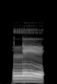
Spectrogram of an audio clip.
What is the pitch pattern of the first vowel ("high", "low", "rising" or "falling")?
falling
